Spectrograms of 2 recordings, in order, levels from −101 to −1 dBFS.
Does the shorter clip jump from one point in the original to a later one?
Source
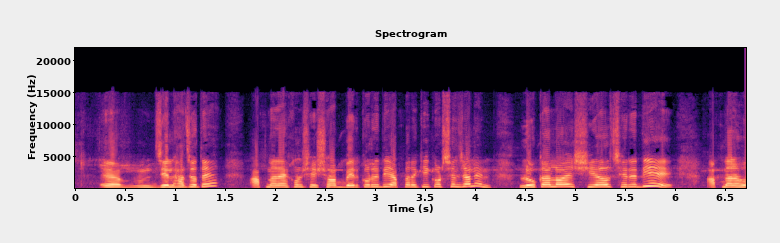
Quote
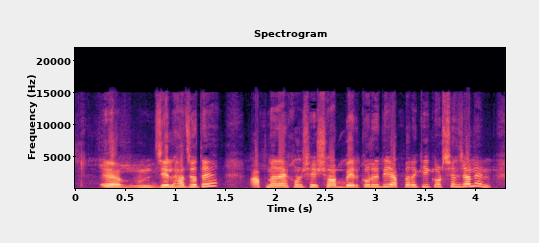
no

